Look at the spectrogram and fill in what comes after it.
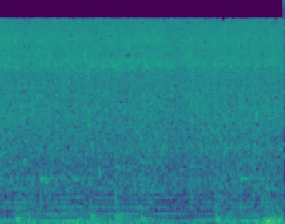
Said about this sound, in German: Du schaust auf den Bach, der weiter ruhig vor dir fließt.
